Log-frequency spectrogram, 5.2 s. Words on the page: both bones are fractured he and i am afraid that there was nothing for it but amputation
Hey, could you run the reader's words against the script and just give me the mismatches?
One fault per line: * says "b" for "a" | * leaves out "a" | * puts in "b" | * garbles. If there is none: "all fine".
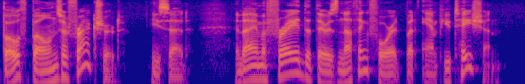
* puts in "said"
* says "is" for "was"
